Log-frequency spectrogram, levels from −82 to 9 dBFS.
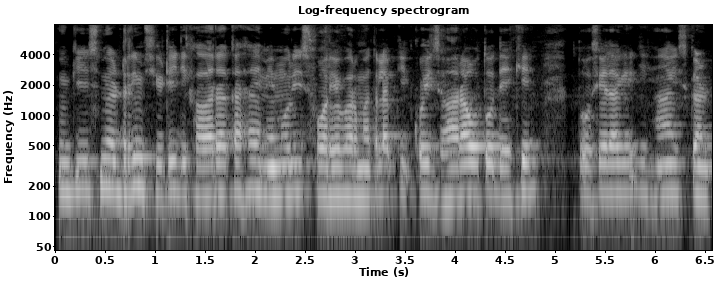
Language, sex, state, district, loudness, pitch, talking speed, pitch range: Hindi, male, Rajasthan, Bikaner, -18 LUFS, 165 Hz, 200 wpm, 160-170 Hz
